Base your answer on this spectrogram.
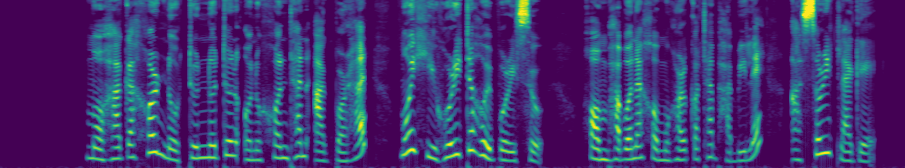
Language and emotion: Assamese, happy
